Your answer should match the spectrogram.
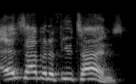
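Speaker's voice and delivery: normal talking voice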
